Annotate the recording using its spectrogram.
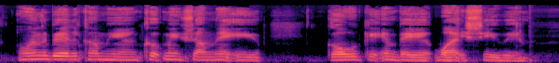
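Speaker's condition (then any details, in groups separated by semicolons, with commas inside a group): ALS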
